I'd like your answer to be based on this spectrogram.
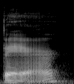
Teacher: So if I were to say bear, the voicing is starting immediately, just as the explosion occurs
